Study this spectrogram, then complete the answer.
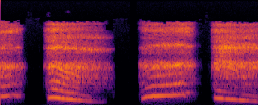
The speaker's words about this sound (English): taking deep breaths, inhaling and exhaling like this.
